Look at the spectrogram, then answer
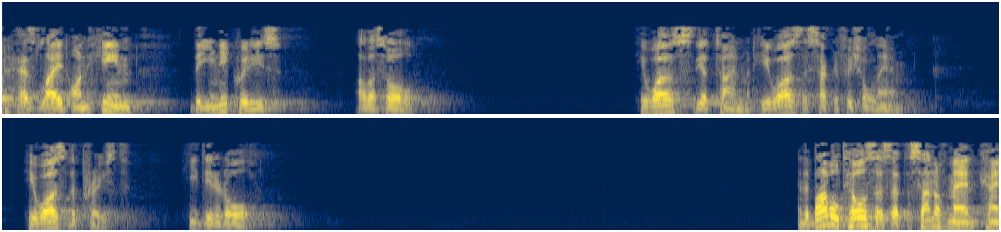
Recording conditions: large echoing room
